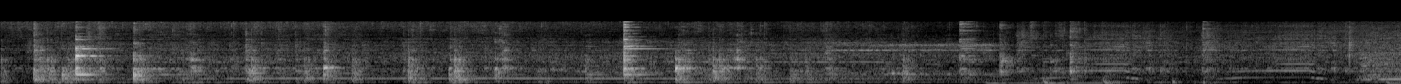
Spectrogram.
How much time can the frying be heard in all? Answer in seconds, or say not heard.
14 s.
